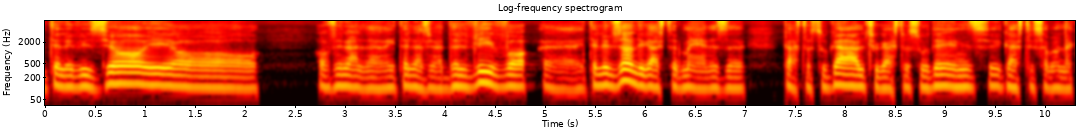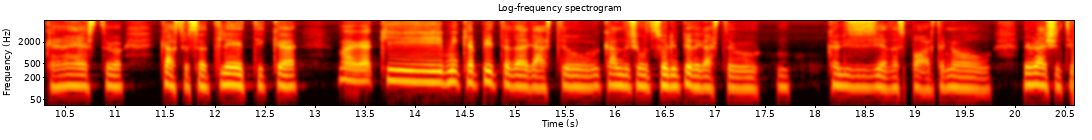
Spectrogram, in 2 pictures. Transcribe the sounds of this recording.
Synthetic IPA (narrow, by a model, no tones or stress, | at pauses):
nt̪elevizjoniɔ | ɔz̬inaðint̪ɛɾnas̬jɔnad̪alvivɔɛint̪elevizjɔnd̪iɡast̪umɛðaz | ɡ̥ast̪usuɡalt͡ʃuɡast̪usud̪ɛnsɡast̪usaβand̪akanɛst̪ɾu | ɡ̥ast̪usat̪lɛt̪ik | makimikapit̪ːaðaɡast̪ukand̪ut͡ʃivut̪suolimpiðaɡast̪u | kaliziziaðaspɔɾt̪nɔ | miβɾaʃint̪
